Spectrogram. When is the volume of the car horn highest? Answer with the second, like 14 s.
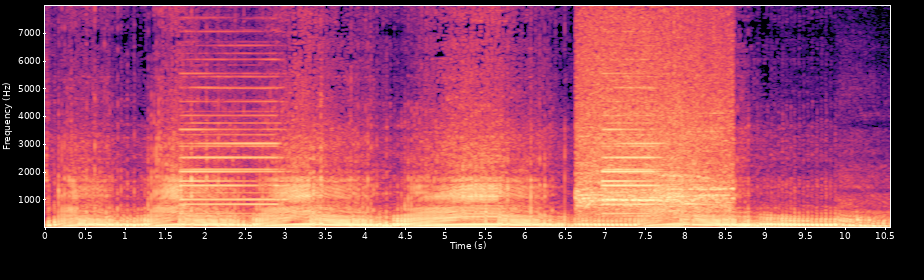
7 s.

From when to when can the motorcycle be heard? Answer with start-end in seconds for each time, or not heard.
0.0-10.5.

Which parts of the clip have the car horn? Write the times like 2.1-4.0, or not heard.
1.6-3.1, 7.0-7.8.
